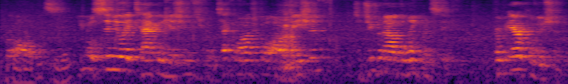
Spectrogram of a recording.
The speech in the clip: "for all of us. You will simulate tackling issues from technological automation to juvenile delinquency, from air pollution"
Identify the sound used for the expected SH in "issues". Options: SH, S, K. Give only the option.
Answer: SH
